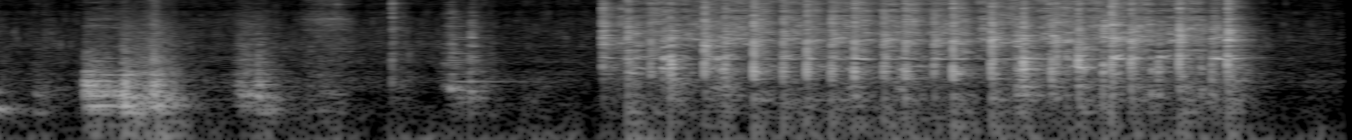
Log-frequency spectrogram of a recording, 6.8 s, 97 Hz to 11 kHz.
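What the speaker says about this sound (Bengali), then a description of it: "এই যে এর মধ্যে আছে soya sauce, chilli sauce, tomato sauce, সব 1 চামচ করে আছে। এটা একটু জল দিয়ে গুলিয়ে নিচ্ছি।" Soy, chili and tomato sauces are stirred with water, starting with a few scattered scrapes and knocks, then a rapid run of rhythmic spoon-on-bowl clinking and swishing for several seconds, close and fairly loud.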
